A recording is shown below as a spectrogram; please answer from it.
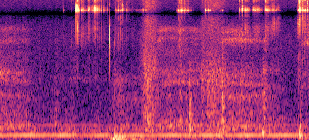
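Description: A small bell jingling in short bursts, several times, as a kitten plays with a dangled toy, over a faint low hum.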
